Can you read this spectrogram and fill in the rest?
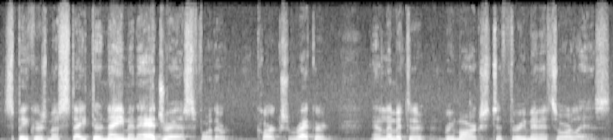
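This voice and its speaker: Man, chairing a meeting, brisk, polite, procedural. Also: medium pitch, mellow.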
